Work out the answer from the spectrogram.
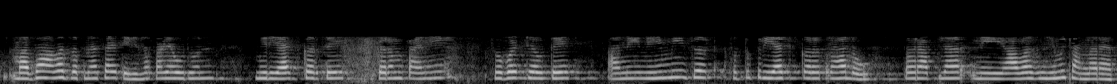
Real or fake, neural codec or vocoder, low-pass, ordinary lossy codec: fake; codec, 16 kHz, 4 kbps, X-Codec, WavLM features, trained on Multilingual LibriSpeech; 3.6 kHz; MP3, 16 kbps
